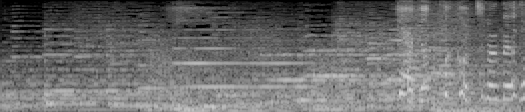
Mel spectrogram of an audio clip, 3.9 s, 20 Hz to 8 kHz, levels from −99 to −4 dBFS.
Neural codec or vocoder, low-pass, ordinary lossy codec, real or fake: none; none; none; real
